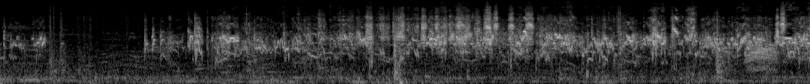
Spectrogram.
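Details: Budgerigars in an aviary, quieter for the first second or so, then a flock bursts into loud chattering, harsh squawks and high warbled chirps that continue densely to the end.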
